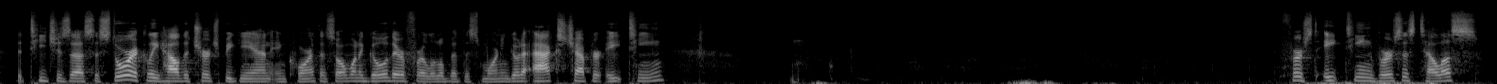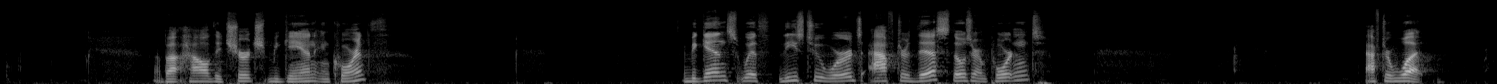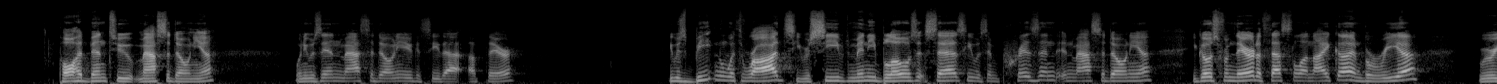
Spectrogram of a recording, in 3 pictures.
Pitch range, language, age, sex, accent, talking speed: 135-170 Hz, English, 40-59, male, American, 130 wpm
